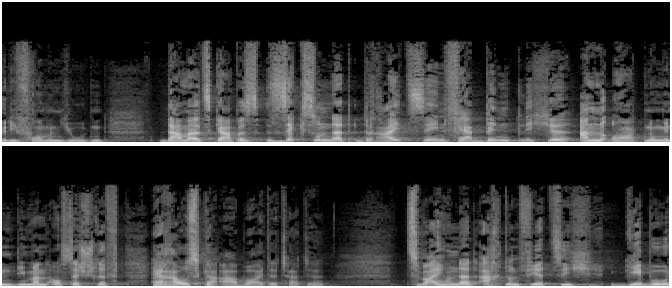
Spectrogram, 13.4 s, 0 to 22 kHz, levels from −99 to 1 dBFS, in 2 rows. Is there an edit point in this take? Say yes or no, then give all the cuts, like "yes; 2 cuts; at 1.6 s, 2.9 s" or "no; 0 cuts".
no; 0 cuts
